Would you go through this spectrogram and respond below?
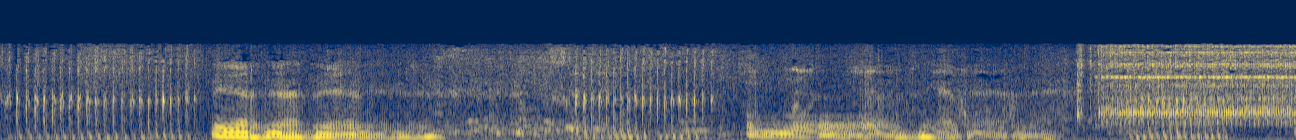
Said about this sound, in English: What's that? Looking for? Oh, alarm. Oh, shut up. Better get up, I guess.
